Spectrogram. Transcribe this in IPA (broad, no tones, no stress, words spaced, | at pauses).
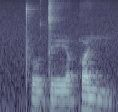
pʰoteːqʷi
